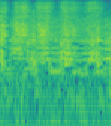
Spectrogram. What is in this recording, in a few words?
snickering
